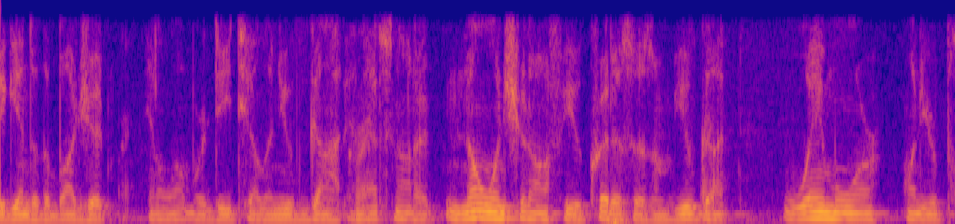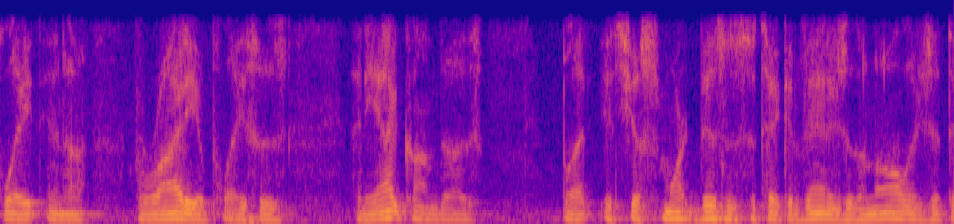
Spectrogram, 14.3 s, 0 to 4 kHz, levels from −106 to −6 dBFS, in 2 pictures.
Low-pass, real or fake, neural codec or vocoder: 3.6 kHz; real; none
